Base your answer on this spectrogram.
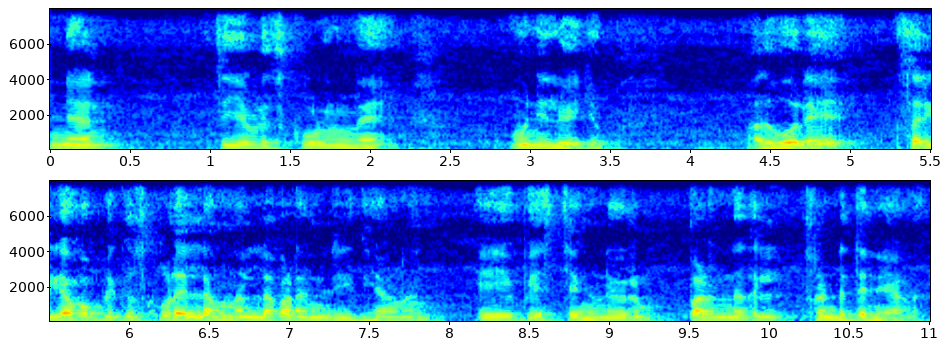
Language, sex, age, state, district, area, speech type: Malayalam, male, 30-45, Kerala, Palakkad, rural, spontaneous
